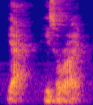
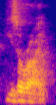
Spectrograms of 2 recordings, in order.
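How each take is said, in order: First: A quiet private reassurance; soft echo. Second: Said in the usual way. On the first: Retold or imitated. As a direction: repeat it much softer, almost to yourself. Echoed reassurance, voice dropped.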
